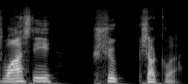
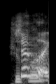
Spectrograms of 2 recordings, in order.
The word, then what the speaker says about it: Swasti Shukla: It's Swasti Shukla. Shukla, yeah. It's just like it's spelled.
